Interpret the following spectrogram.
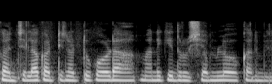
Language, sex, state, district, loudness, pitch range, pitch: Telugu, female, Andhra Pradesh, Visakhapatnam, -15 LUFS, 185-195 Hz, 195 Hz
